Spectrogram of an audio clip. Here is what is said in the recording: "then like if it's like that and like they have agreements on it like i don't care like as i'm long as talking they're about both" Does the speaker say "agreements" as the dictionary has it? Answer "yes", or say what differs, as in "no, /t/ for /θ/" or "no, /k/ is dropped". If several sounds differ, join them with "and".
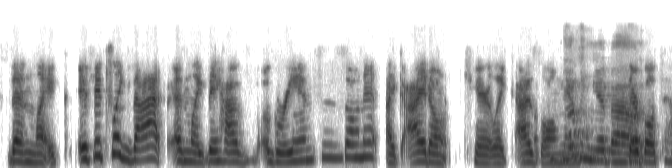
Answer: no, /m/ is dropped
